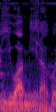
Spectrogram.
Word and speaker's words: 石見: 석견 이렇게 써놓고 이와미라고 읽습니다.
